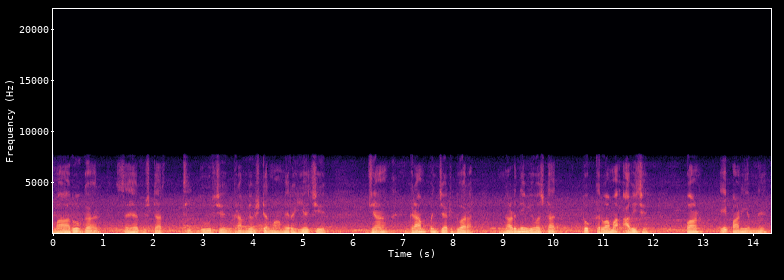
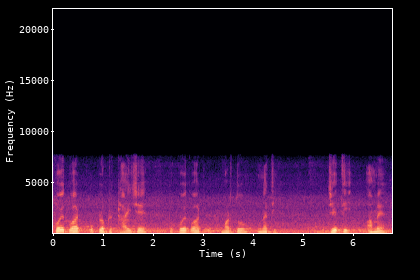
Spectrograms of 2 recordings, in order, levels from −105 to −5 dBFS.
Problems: constant background noise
